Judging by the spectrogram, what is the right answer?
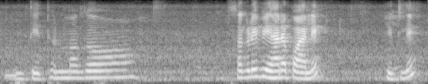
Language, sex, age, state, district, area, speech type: Marathi, female, 45-60, Maharashtra, Nagpur, rural, spontaneous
